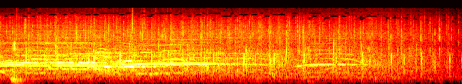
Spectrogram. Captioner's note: applause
